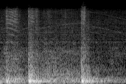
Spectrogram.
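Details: 1967 VW Karmann Ghia air-cooled engine, abandoned 45 years, running after a fuel pump rebuild; low rumble with a couple of throttle blips, then settling; running fine.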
